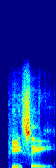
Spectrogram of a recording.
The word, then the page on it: PC: American English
